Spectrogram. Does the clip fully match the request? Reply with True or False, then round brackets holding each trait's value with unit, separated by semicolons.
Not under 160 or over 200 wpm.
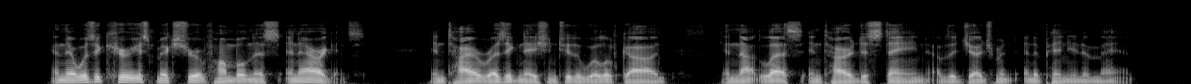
False (145 wpm)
